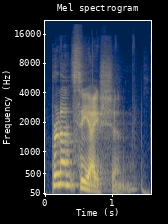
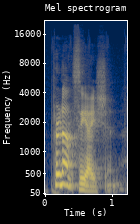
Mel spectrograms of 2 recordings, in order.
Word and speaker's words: pronunciation: louder then we get to the second half of the word which is asian asian and that has the primary stress so that's stronger than the secondary stress so let's put it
